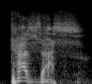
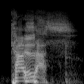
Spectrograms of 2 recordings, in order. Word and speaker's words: Kaszas: Kaszas. Kaszas. That's great. Yeah? That's great. You're close to the original. That's like the Hungarian pronunciation.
